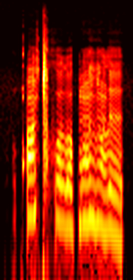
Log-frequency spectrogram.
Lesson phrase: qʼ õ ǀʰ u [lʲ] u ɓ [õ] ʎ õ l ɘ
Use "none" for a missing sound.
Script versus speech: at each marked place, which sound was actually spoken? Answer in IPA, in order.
lˠ, õ

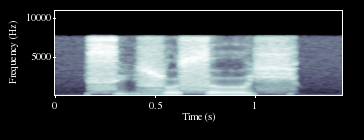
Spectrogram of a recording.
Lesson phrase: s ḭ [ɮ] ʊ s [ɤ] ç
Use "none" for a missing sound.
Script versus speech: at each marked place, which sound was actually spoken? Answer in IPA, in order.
ɮ, ɤ

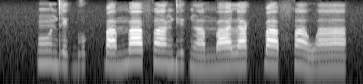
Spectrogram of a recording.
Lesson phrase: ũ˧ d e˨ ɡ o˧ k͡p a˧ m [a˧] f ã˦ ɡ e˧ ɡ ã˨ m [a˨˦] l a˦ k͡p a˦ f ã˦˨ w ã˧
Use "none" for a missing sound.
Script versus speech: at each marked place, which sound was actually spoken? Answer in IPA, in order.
a˦, a˨˦

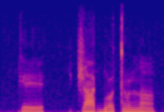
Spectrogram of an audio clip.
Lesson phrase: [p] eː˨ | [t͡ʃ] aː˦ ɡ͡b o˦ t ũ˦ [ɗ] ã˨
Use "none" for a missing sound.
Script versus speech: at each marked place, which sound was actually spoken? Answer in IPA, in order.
k, t͡ʃ, n

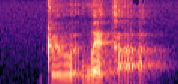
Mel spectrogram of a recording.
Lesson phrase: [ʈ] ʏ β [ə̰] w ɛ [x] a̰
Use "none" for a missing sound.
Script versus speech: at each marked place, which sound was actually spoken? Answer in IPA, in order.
ʈ, ə̰, ɡ

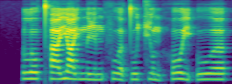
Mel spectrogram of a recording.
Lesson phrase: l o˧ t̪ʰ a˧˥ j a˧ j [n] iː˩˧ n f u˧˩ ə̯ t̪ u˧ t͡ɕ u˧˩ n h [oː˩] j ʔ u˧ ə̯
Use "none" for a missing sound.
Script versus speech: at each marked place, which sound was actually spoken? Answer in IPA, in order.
n, oː˥˨

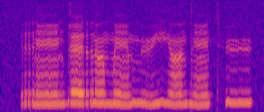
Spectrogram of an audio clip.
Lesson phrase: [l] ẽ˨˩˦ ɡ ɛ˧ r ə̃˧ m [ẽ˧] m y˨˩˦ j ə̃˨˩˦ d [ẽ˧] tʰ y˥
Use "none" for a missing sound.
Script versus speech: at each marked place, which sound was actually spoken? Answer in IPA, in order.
r, ẽ˨˩˦, ẽ˨˩˦

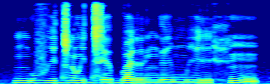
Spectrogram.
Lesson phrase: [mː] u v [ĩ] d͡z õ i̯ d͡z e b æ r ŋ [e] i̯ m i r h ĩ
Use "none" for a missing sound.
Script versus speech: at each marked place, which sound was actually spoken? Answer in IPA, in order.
ŋ, i, e

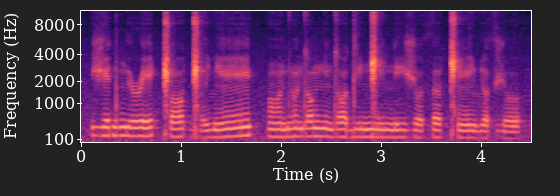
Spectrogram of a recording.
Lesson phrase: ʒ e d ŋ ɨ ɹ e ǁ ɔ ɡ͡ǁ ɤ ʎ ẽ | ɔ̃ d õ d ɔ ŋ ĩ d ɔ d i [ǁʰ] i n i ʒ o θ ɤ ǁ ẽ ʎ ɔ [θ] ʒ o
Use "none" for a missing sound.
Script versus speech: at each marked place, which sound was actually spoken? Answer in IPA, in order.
ŋ͡ǁ, θ

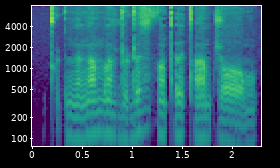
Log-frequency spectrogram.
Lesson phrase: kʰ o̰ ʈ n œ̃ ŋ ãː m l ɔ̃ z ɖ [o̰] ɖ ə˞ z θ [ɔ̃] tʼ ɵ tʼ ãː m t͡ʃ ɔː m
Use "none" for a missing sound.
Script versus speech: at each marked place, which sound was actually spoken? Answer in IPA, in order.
o, ɔ̃

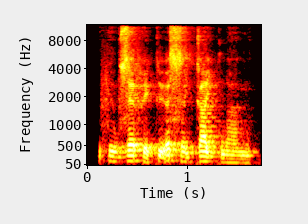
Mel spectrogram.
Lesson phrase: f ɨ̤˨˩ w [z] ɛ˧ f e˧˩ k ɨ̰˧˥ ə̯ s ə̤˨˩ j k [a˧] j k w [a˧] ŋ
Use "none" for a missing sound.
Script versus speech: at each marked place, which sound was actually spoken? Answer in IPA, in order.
z, a˧, a̤˨˩

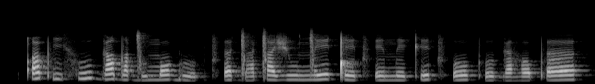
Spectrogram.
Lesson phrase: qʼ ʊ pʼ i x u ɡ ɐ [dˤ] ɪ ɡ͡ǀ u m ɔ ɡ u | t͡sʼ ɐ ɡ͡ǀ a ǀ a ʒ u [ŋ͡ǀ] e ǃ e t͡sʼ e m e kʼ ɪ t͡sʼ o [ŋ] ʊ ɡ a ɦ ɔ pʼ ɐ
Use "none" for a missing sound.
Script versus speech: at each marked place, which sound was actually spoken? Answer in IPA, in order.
dˤ, ŋ͡ǀ, kʼ

